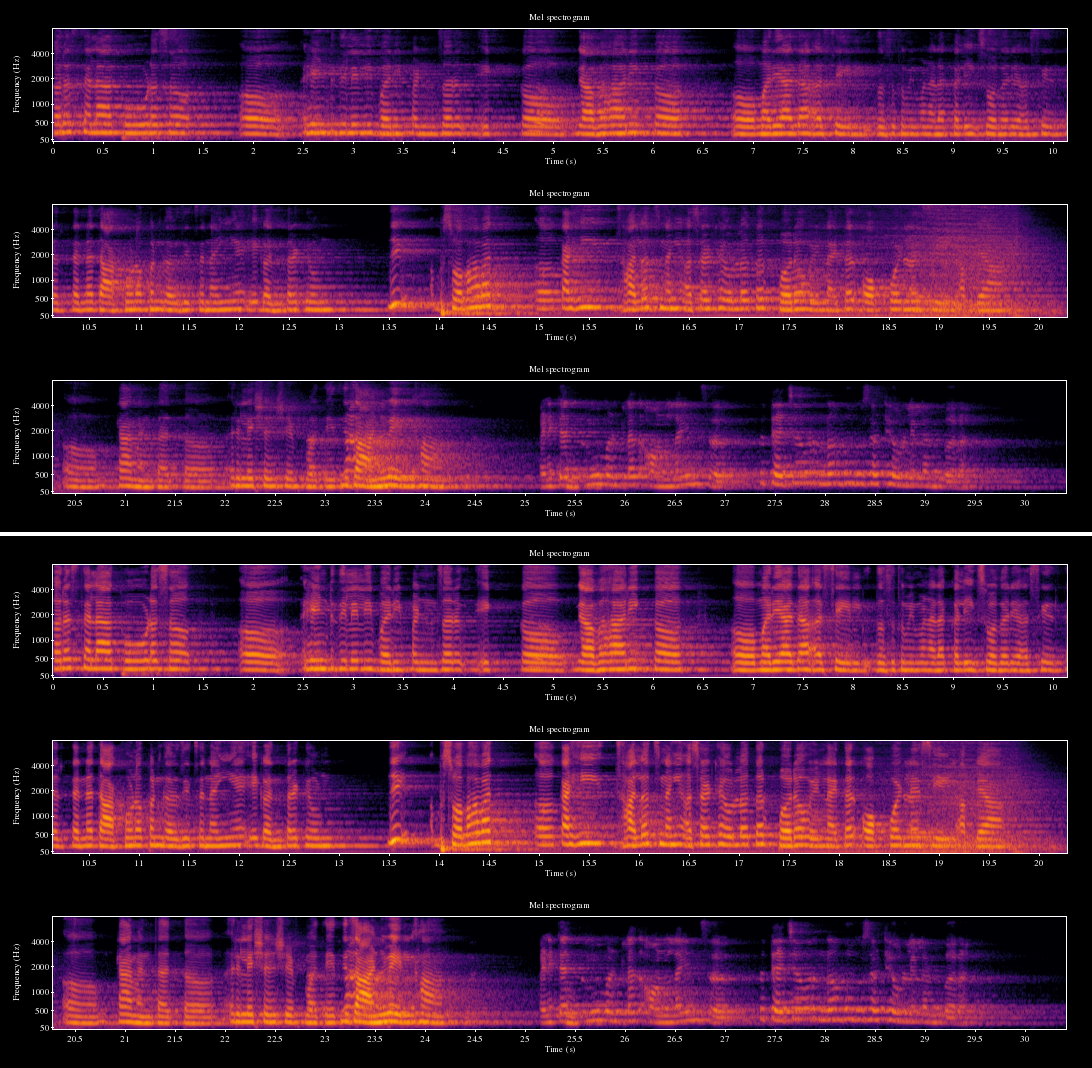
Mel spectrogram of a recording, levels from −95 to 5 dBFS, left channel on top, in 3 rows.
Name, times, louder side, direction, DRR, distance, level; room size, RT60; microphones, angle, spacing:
voice 1, 0.0-1.4 1.9-4.4 4.7-6.3 6.8-12.9 13.5-14.5 14.9-19.7 20.4-24.2 25.4-25.5, right 3 dB, 55° right, 9 dB, 0.5 m, -23 dB
voice 2, 4.7-5.2 9.1-9.3 14.1-14.3 18.6-19.2 22.8-23.7 24.4-24.5 25.1-27.1 27.3-29.4, equal, 15° right, 1 dB, 0.9 m, -33 dB
sound 1, 12.6-12.7 13.7-19.8, equal, 25° left, 2.3 m, -38 dB
16.5 x 10.5 x 4.7 m, 2.5 s
head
